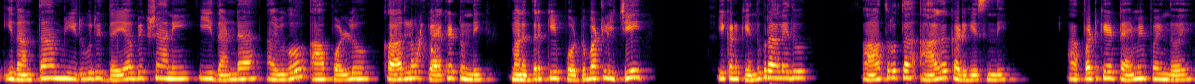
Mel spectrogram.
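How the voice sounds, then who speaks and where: A woman's voice: medium pitch, darkish tone. A woman reading a full-length novel aloud as an audiobook, narrating and voicing the dialogue herself. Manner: storytelling narration that shifts tone for dialogue. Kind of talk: narrating a novel, reading all the characters' lines.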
